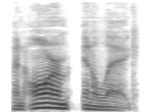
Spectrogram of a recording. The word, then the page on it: an arm and a leg: American English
